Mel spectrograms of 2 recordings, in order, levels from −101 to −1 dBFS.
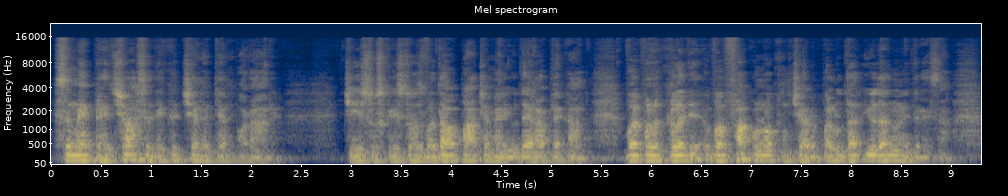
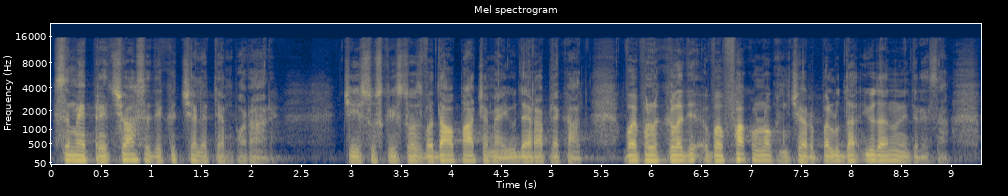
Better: second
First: off-mic speech; far // room echo; very slight; dies away in 0.2 s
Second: none

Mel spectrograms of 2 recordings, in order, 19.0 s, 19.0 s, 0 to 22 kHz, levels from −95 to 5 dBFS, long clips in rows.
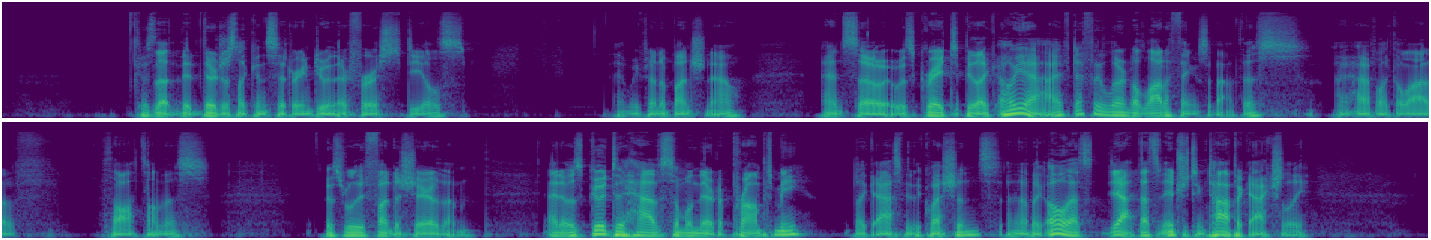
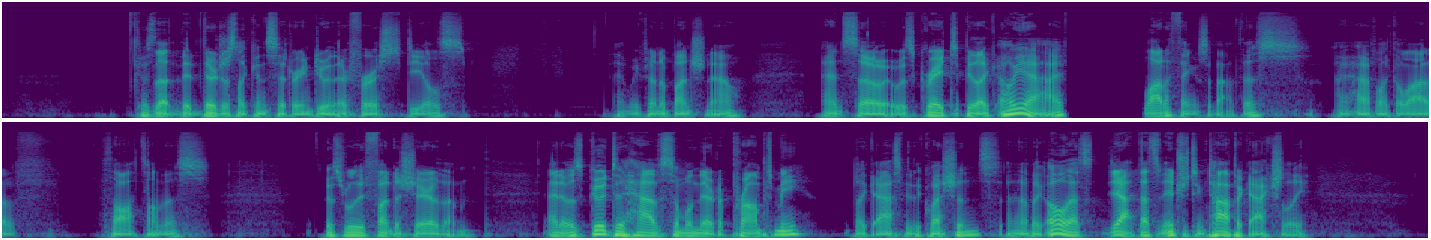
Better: first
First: none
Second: audio cutting out; at 7 s for 0.5 s

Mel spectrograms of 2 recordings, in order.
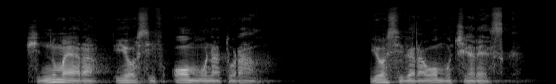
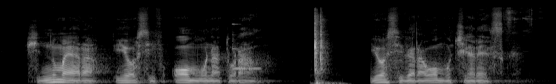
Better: first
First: none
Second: doorbell; noticeable; at 2.5 s; peak 7 dB below the speech // keyboard typing; loud; at 3 s; peak 4 dB above the speech // jangling keys; faint; at 5 s; peak 15 dB below the speech

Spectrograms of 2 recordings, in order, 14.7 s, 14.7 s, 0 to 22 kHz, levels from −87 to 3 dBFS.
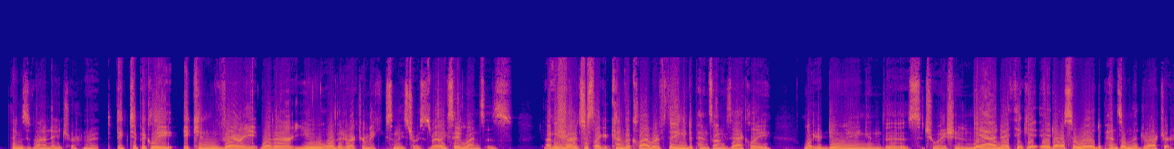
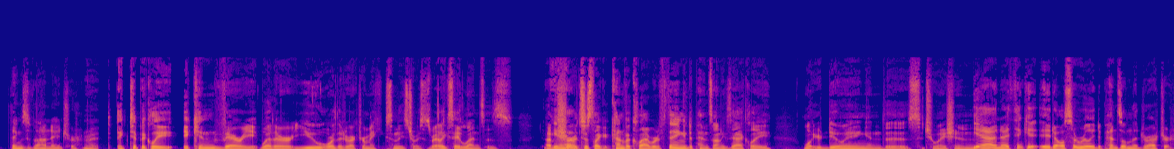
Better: second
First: distortion; heavy; 22% of the sound clipped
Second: none

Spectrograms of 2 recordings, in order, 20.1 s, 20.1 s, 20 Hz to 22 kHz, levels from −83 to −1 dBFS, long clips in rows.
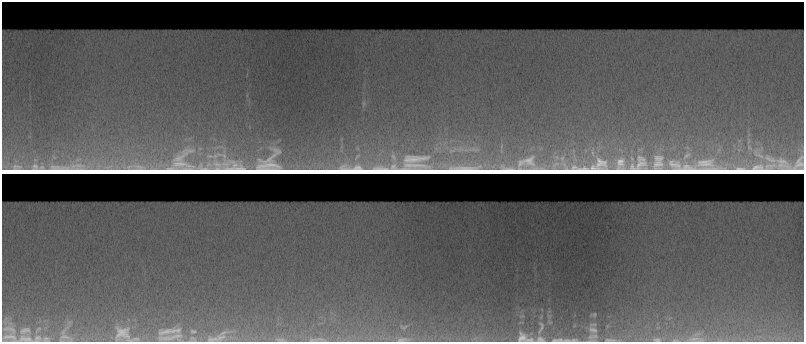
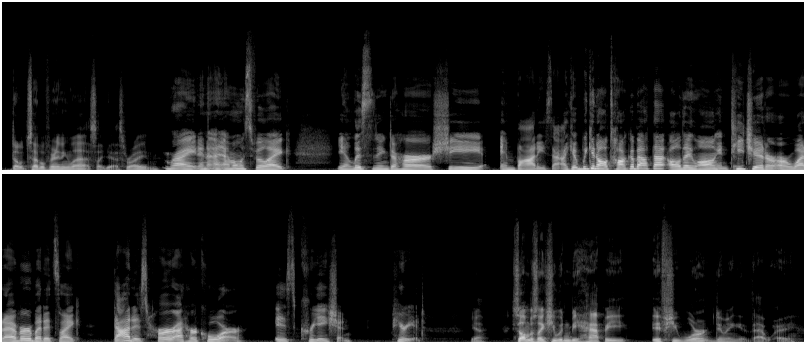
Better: second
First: hiss; loud; throughout; 2 dB below the speech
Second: none

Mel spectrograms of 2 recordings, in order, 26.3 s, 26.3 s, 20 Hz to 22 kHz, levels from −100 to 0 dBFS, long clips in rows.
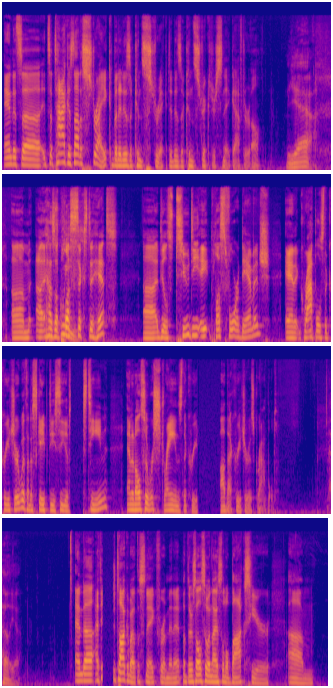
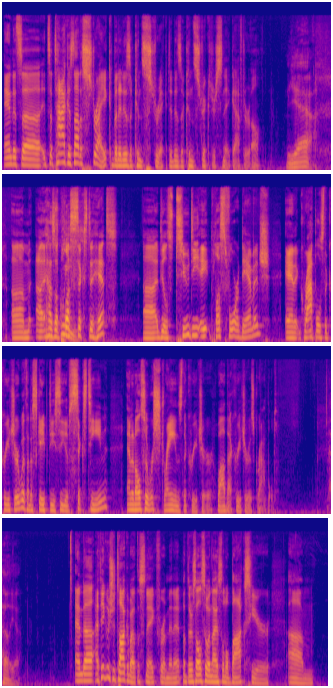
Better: second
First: audio cutting out; at 15 s, at 17 s and at 22 s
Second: none

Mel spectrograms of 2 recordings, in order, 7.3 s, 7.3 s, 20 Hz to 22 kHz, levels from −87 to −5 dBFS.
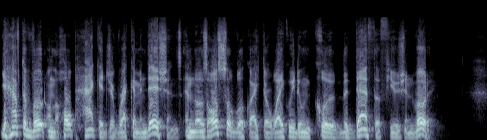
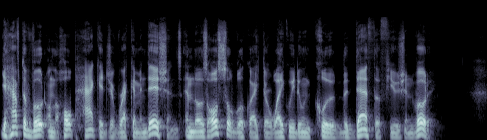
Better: second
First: distortion; slight; 10 dB below the speech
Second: none

